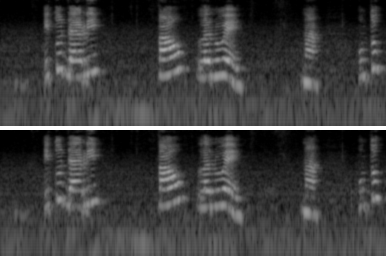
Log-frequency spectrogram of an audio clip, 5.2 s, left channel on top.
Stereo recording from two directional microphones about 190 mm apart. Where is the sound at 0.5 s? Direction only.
15° left (ahead or behind).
